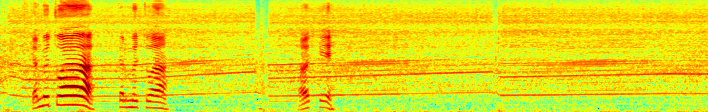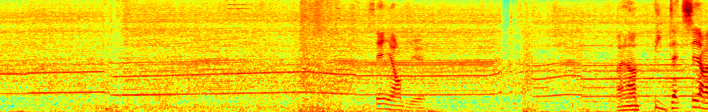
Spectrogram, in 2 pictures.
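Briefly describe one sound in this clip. A sports car engine roars steadily at high speed, rising in pitch between gear changes.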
